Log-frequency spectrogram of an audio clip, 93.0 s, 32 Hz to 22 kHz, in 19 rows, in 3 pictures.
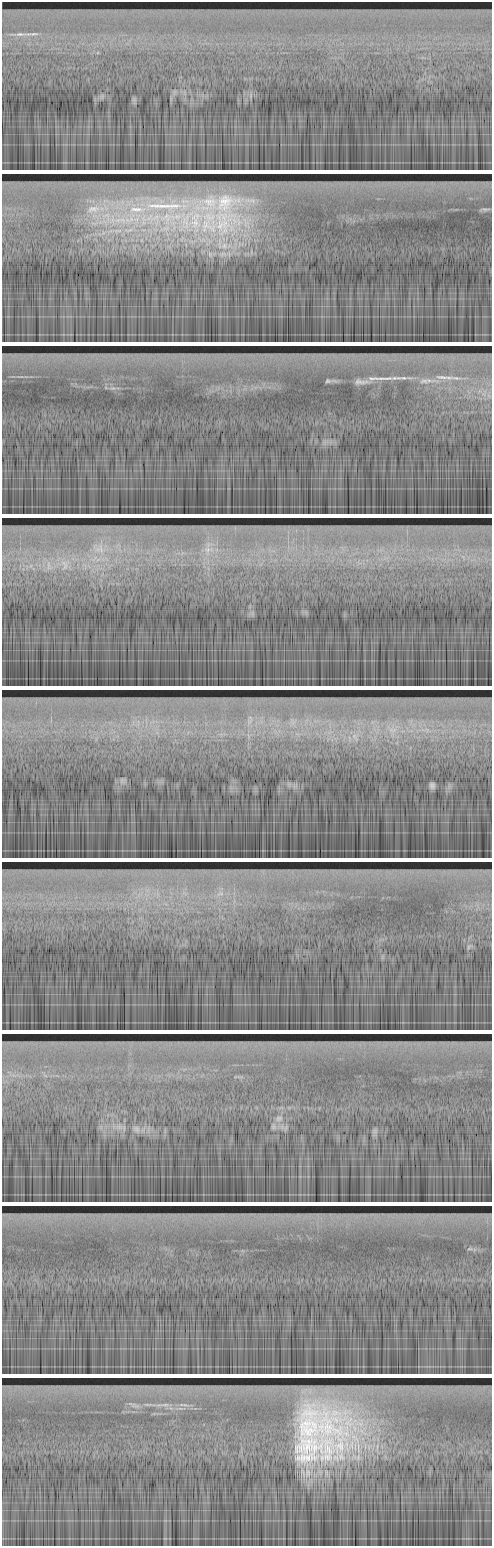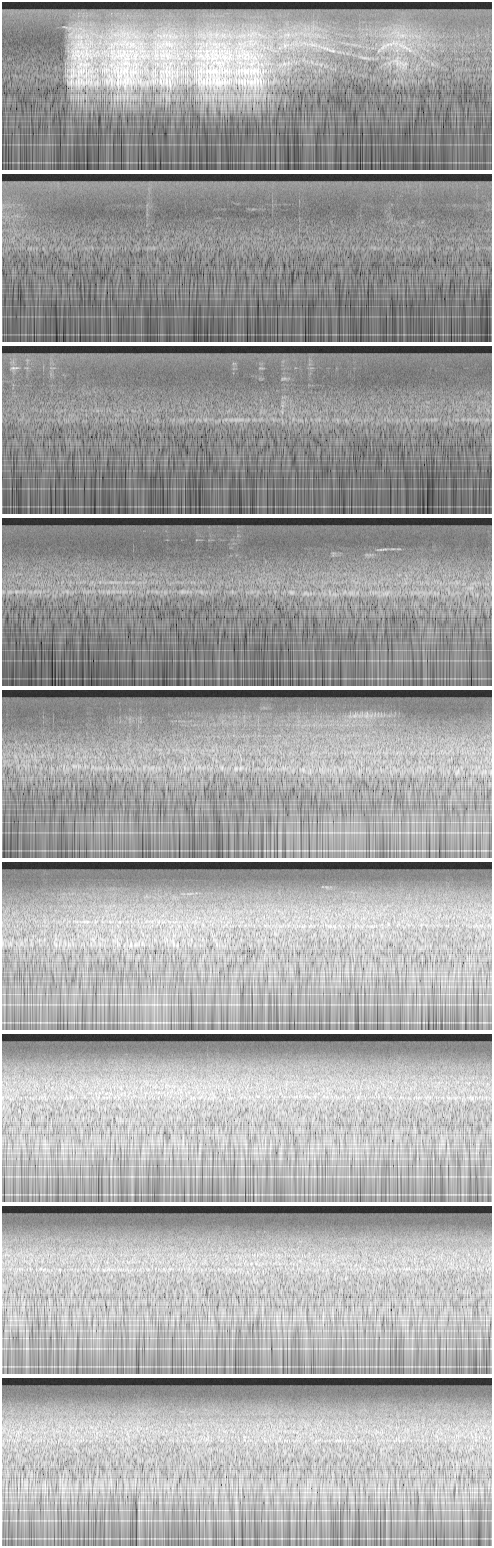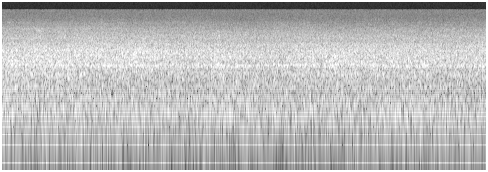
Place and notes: leipzig alt-lindenau, gartenanlage die quecke, morgens um 8
gartenanlage die quecke frühs um 8. man hört vögel, handwerker in der ferne, zum schluss einen zug hinter der gartenanlage in richtung bahnhof lindenau fahrend.
Leipzig, Deutschland, 1 September 2011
